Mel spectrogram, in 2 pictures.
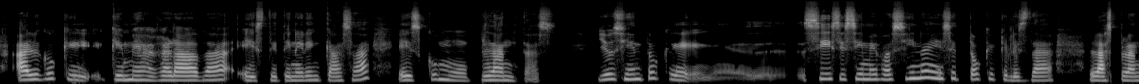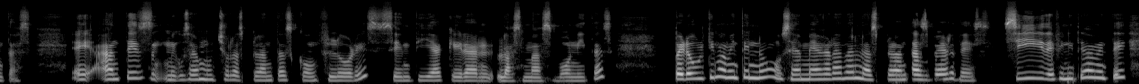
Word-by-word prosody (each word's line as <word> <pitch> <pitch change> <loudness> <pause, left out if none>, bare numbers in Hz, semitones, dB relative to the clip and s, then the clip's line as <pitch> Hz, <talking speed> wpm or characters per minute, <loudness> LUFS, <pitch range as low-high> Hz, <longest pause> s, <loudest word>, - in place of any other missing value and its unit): algo 235 +5 +4
que 215 -8 -4 0.2
que 210 -1 -2
me 210 0 -1
agrada, 195 +1 +2
este, 180 0 -4
tener 185 0 -4
en 200 +1 -4
casa 195 +7 -1 0.3
es 200 0 +2
como 210 -7 -6
plantas, 195 -2 -2 0.4
yo 230 +4 -2
siento 245 +4 0
que 220 -7 -4 0.9
sí, 255 -1 +6
sí, 240 - +3
sí, 245 +2 +6
me 235 0 -2
fascina 280 +7 +3
ese 275 +1 0
toque 235 +2 -7
que 215 -1 -10
les 180 -2 -2
da 185 0 -2 0.3
las 185 -1 +4
plantas, 180 -2 -3 0.4
eh, 230 0 0
antes 285 +5 +2
me 215 -3 -6
gustaban 220 +3 -3
mucho 225 -2 -4
las 205 -2 -4
plantas 195 +2 -4
con 185 0 -8
flores, 180 - -4
sentía 185 - -2
que 175 -2 -5
eran 175 -2 0
las 165 0 -1
más 165 0 -1
bonitas, 170 - -6 0.6
pero 250 +1 +8
últimamente 315 +2 +1
no, 310 +4 +1
o 305 - -3
sea, 235 -3 +3
me 230 0 0
agradan 265 +4 +1
las 225 -3 +3
plantas 220 -1 +2
verdes 225 -7 -2
Sí, 280 +1 +7
definitivamente 275 +6 0
220 Hz, 140 wpm, -28 LUFS, 185-255 Hz, 0.9 s, pero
